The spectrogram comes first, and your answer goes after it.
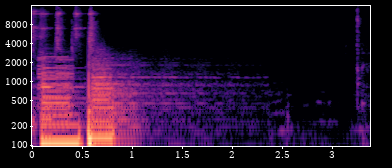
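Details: A loud piano chord struck twice, then left to fade slowly into silence, with a faint click near the end.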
